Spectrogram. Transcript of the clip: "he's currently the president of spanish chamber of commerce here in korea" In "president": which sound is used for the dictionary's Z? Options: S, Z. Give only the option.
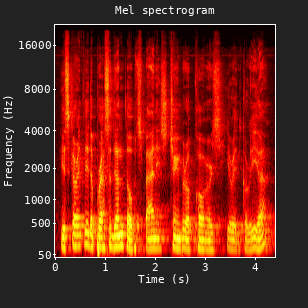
S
